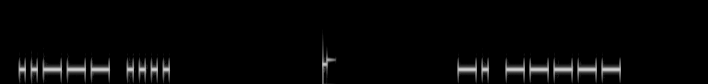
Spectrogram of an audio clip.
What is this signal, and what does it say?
Morse code, heard as a keyed tone, about 20 wpm, 700 Hz. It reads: 2H N0
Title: Single-Letter Single-Number 20wpm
